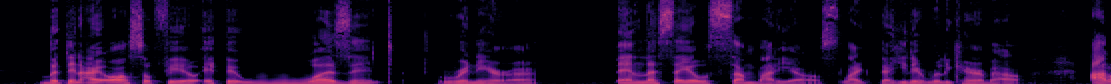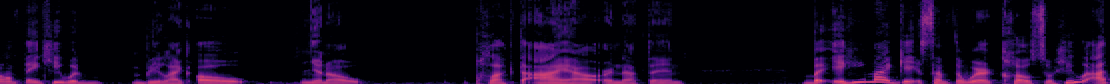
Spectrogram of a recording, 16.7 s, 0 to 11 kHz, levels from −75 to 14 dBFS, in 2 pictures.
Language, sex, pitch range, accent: English, male, 80-120 Hz, American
